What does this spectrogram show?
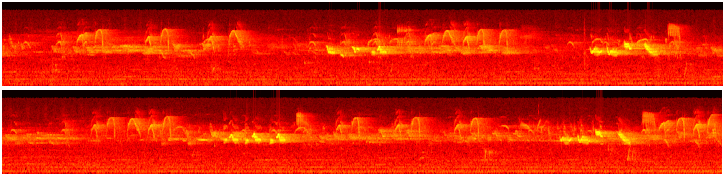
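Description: Birdsong: a songbird chirping throughout, with louder rapid trills about every six or seven seconds.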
